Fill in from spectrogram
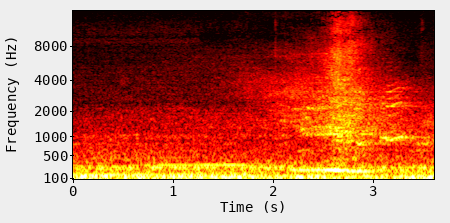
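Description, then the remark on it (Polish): A car engine drones steadily in a very narrow tunnel, its low rumble echoing and smearing into a thick hum, with a brief rise in pitch near the end as it revs a little. “To echo też jest świetnie zrobione, słuchajcie.”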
